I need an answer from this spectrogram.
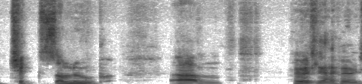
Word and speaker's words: Chicxulub: And yes, we had to search out how to pronounce that word before doing the stream. It's Chicxulub.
